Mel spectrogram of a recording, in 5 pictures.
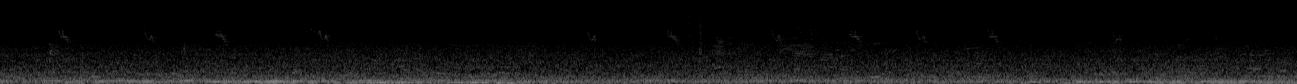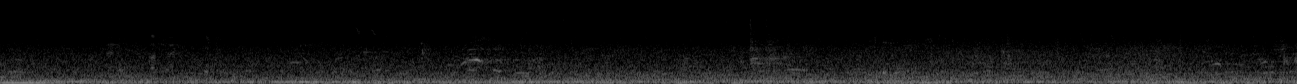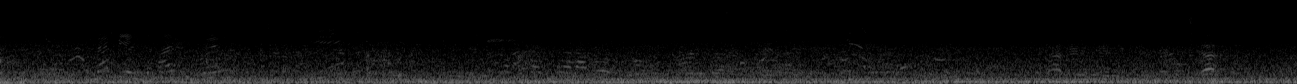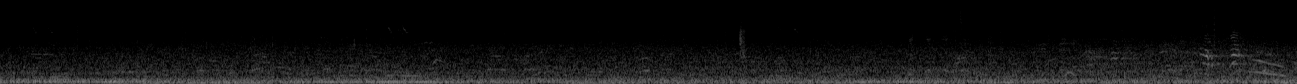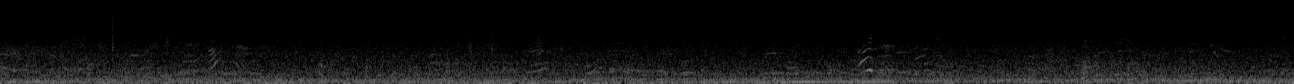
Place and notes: Ανθυπασπιστού Μιλτιάδη Γεωργίου, Ξάνθη, Ελλάδα - Central Square/ Κεντρική Πλατεία- 10:15
People talking, people passing by, woman laughing, distant traffic.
